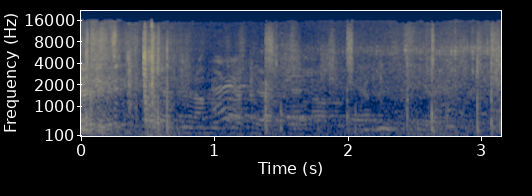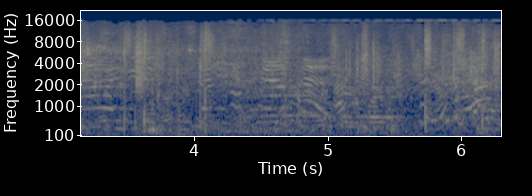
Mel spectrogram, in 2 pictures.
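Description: Faint background chatter of several voices, with a few light clicks and knocks in the first couple of seconds.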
